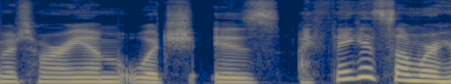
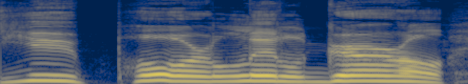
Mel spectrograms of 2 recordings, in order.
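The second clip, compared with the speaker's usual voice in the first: slow, much louder mock pity from a huge man; pitying big guy; 2 semitones higher, 10 dB louder, slower than usual. Huge crematorium worker pities the sobbing owner, slow and loud. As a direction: boom it out with big sympathy.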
